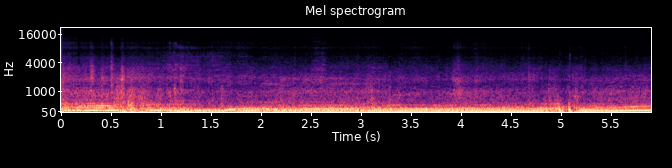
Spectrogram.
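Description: Car bodies bang and crunch against each other.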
